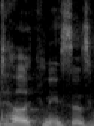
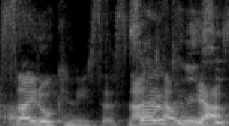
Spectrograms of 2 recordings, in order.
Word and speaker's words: cytokinesis: and the anaphase and telekinesis work together okay yeah cytokinesis oh no no a lot of people say that and i see that a lot so i know what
